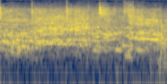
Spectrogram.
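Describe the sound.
A large wrestling crowd chants loudly and continuously during a match as a wrestler applies an arm bar, a dense roar of many voices punctuated by sharp rhythmic accents roughly every half second.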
